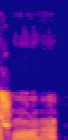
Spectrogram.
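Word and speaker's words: صلاة: Sedangkan short sama dengan bunyi huruf SH seperti kata sholat yang kemudian dibaca seperti kata salat kalau dalam bahasa Indonesia. Tapi kalau kita membacanya itu dibaca A-nya jadi O. A yang pertama di salat tadi salat gitu. Jadi kalau dibaca menjadi sholat gitu. Mengandung sedikit unsur O gitu ya.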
